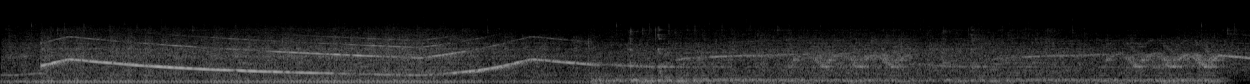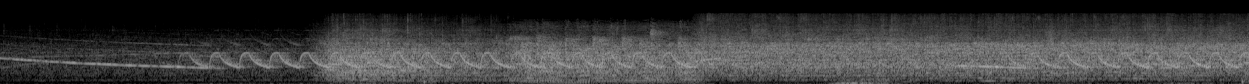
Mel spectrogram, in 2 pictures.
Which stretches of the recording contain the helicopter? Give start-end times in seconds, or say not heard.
not heard.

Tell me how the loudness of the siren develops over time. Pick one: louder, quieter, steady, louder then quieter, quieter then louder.
quieter then louder.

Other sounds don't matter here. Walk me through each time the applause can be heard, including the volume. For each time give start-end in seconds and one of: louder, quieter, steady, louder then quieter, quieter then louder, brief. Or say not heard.
0.0-24.9 louder.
